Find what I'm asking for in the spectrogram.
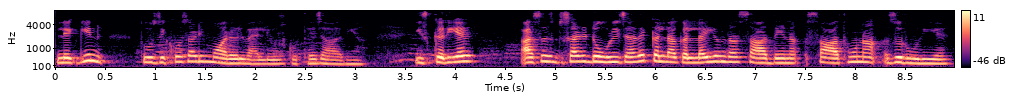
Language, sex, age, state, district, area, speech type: Dogri, female, 45-60, Jammu and Kashmir, Jammu, urban, spontaneous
